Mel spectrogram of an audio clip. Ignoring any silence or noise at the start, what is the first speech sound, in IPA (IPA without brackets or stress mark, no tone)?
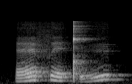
æ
